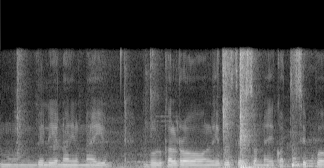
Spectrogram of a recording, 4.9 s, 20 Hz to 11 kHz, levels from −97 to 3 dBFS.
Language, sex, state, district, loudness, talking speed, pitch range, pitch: Telugu, male, Andhra Pradesh, Manyam, -19 LUFS, 110 wpm, 125-130 Hz, 125 Hz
